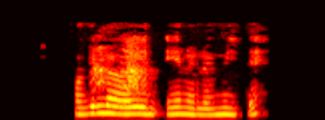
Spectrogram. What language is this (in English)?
Kalenjin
